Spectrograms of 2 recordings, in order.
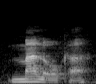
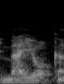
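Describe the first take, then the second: First: The middle sound is an L sound. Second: The middle sound is a Y sound. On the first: "which is spelled Mallorca" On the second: "in Spanish is a y"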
